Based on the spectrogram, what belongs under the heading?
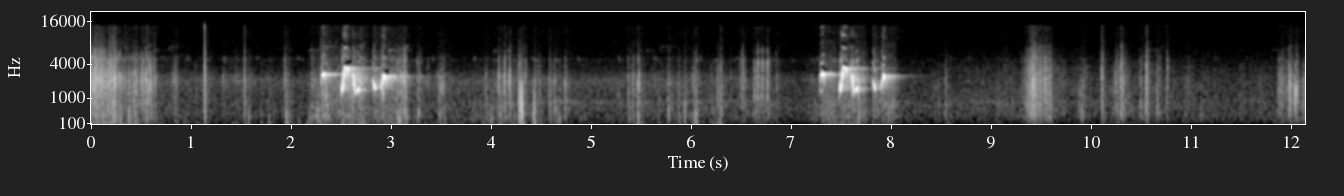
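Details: Aggressive caged red-whiskered bulbul, a competition bird taken out for three days to lure wild birds, sings two short bubbly warbled phrases about five seconds apart. Scattered clicks and rustles fill the gaps between phrases.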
